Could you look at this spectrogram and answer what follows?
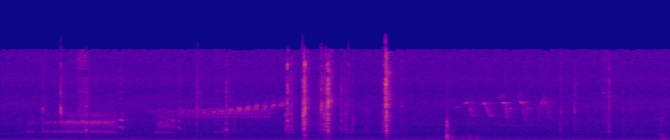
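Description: Outdoor wildlife calls: a steady buzzy call about a second long, then a rising run of high notes, and later a quick series of high chirps. Four or five sharp clicks come in the middle, the last one the loudest.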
